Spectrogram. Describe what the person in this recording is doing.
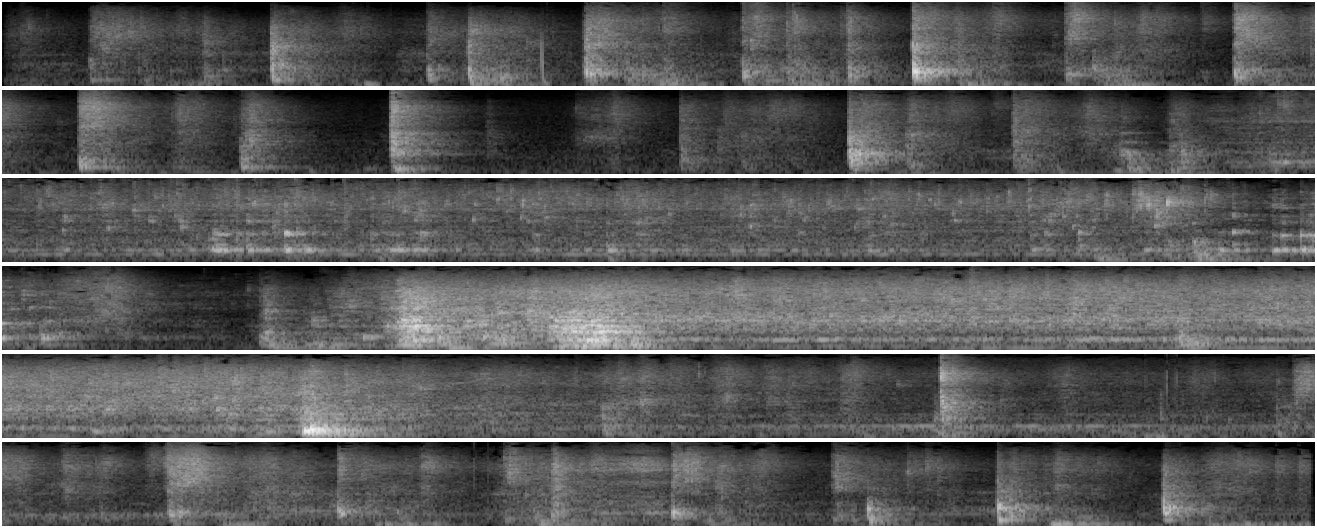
I walked into the bathroom, washed my hands, and flushed the toilet to get rid of the papers.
